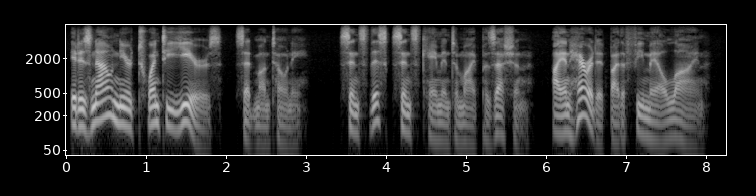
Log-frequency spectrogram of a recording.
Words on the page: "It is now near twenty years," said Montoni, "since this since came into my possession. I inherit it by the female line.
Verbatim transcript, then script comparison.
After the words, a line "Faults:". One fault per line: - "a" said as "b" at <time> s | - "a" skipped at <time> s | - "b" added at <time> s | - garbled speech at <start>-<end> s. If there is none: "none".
"It is now near twenty years," said Montoni, "since this since came into my possession. I inherit it by the female line.
Faults:
none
